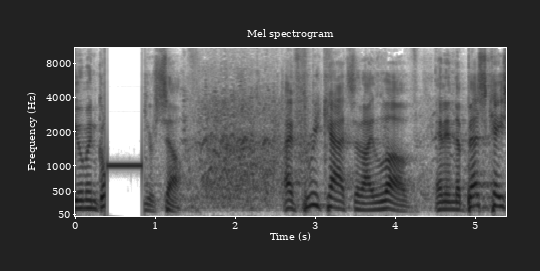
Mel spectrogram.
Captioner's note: laughter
